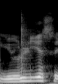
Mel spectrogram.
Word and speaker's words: 율리우스: c조 이것도 j인데요 요거는 줄리스가 아니고 율리우스 요거 라틴어 발음입니다 그래서 윤리어스요 이걸 옛날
